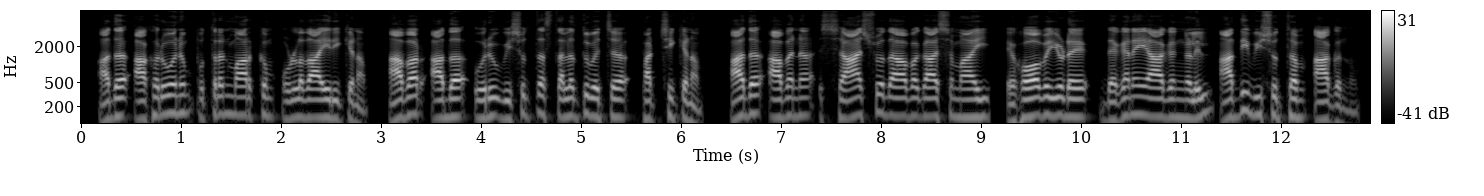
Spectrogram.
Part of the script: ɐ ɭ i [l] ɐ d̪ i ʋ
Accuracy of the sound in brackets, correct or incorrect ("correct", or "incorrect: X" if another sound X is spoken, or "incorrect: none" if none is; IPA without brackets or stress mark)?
correct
